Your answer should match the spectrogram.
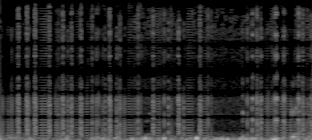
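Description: Sea water sloshing and lapping against a waterproof camera held at the surface, with many small splashes and a steady low rumble on the microphone.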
